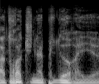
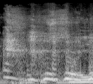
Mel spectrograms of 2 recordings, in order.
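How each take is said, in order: First: Lower, softer hypnotist intoning; playful low hypnotist voice; mock hypnotist. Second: Teasing stage hypnotist, raised; mock hypnotist command. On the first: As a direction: put her under like a stage hypnotist. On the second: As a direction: snap the command out like a showman.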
